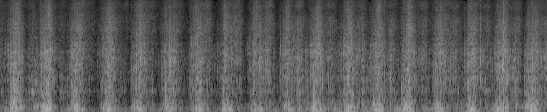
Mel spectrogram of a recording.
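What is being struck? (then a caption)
Latex balloon filled with confetti. A clear inflated latex balloon with confetti inside, held by the knot with long red nails, is shaken so the confetti rattles. The result is a steady rhythm of bright, papery rustling bursts, about three per second, each cut off quickly, over a low steady hum.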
